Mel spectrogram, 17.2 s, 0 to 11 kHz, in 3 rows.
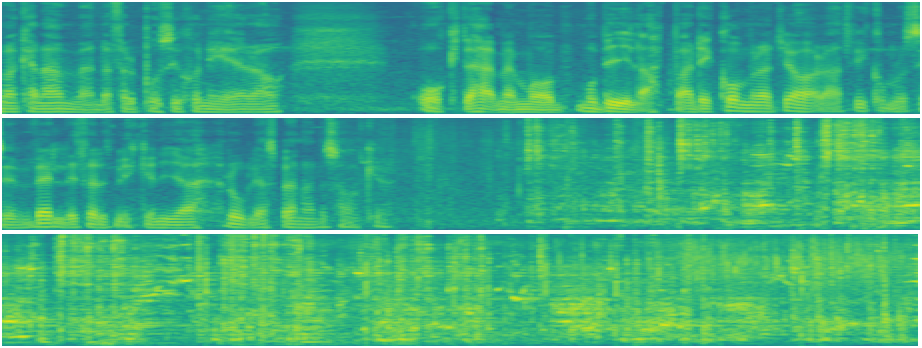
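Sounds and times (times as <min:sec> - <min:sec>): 
speech: 0:00.0 - 0:08.5
faint mechanical rattling of a water pump: 0:08.8 - 0:17.1
water gushing from a water pump: 0:09.0 - 0:17.1.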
